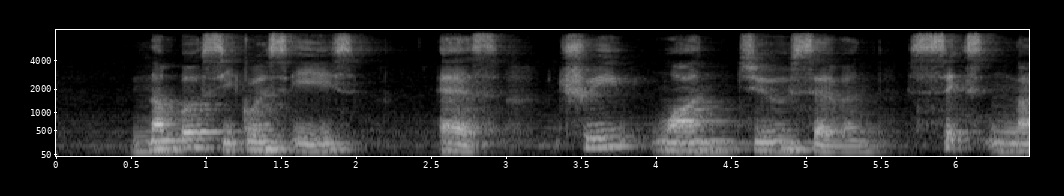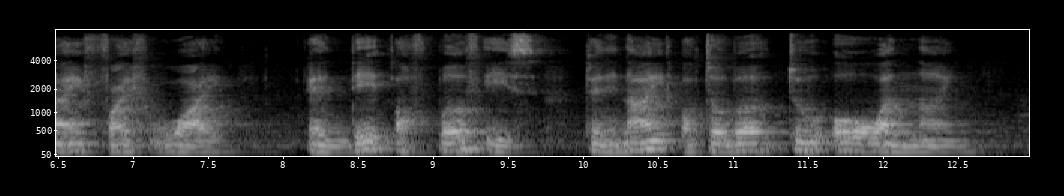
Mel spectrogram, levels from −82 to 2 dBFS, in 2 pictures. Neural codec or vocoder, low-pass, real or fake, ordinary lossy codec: vocoder, 24 kHz, 100 mel bands, Vocos; 7.2 kHz; fake; none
